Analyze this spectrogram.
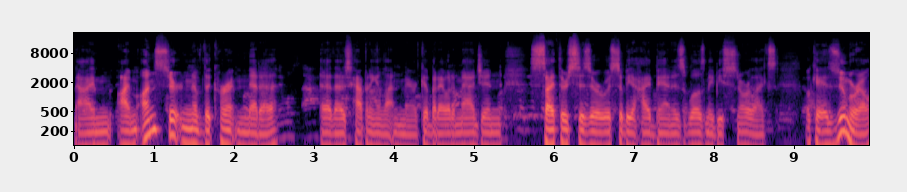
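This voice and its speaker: A man rattles along at a very fast pace in a very deep, low voice with monotone, flat intonation. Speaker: esports shoutcaster. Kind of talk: live game commentary.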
